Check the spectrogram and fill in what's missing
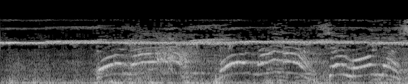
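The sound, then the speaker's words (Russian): An anti-government protest crowd at the parliament of Georgia, during the vote to confirm the prosecutor general, shouts in rising and falling bursts of raised voices, while a steady high whistle runs through the whole stretch over a constant murmur. “Свист, крики, плакаты с изображением Шарикова, персонажа «Собачьего сердца» Михаила Булгакова.”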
